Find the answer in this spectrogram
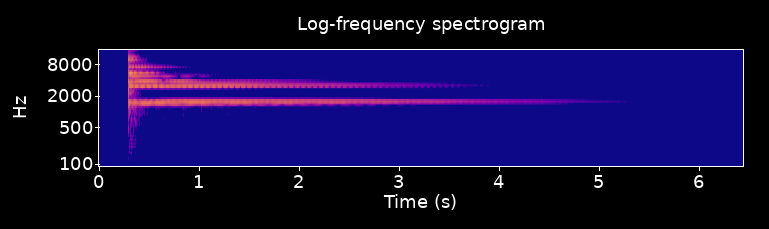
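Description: A single bell-like chime struck once, ringing with a clear high tone that fades away over about four seconds.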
